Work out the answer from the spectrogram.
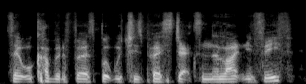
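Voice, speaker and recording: A man's voice: mid-range voice, fairly even intonation, quick pace, slightly rough, no echo. A man co-hosting a podcast, chatting casually and informally, repeating himself for emphasis. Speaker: podcast co-host. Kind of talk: casual chat about film and book news.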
